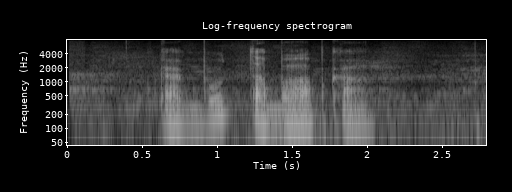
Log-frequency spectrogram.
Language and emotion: Russian, sad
